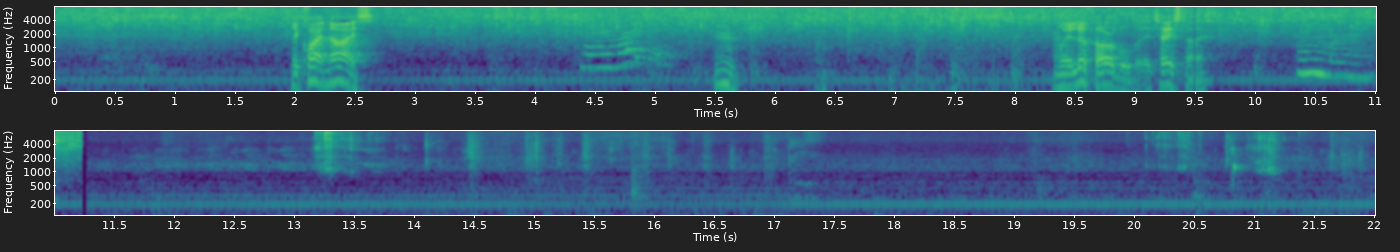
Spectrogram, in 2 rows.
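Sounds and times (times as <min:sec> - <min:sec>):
chewing crispy fried fish: 0:13.1 - 0:17.2, 0:20.1 - 0:22.0.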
